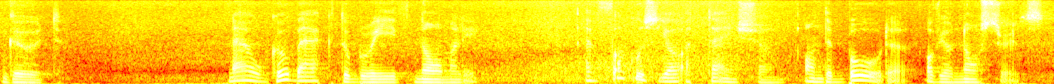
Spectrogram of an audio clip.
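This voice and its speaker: A man guiding a meditation in a gentle, soothing, instructional way, reading as scripted narration. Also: lowish voice, expressive, takes it slowly, vocal fry. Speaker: meditation guide. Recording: faint background noise, ambient music. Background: soft ambient music.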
